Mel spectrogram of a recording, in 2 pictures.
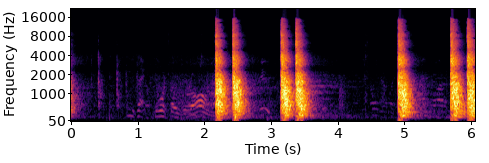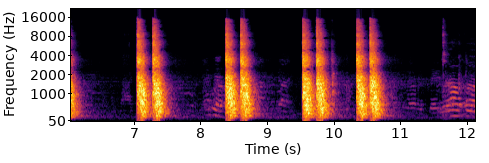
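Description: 9mm Smith & Wesson M&P Pro pistol fired in quick double taps, two shots about a quarter second apart, with a pair every second or so and one single shot in between.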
